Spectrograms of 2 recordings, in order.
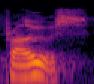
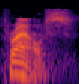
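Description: First: The a and u are two separate syllables. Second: The a and u blend into one diphthong. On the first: The speaker calls it right. "it's praus, because of the two dots over the upsilon" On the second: The speaker calls it wrong. "If it were a diphthong, it would be pronounced praus"

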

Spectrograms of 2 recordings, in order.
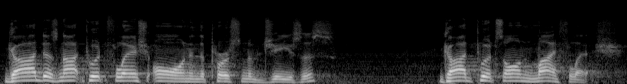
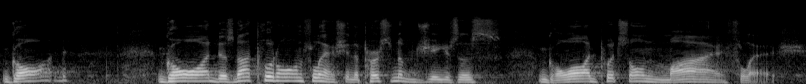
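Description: First: It is read in a plain voice. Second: It is read in a dramatic TV-style voice.

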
